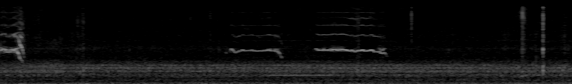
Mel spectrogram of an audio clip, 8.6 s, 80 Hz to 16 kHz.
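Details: Two peregrine falcon chicks on a nest at Axel Tower in the Netherlands, 19 April 2022 at 12:43, as the mother arrives with food and feeds them; thin, whining whistled calls with harmonics in short bursts over steady background hum.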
